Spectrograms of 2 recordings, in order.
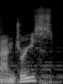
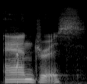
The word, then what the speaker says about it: Andris: I'm joined by Andre. Hey, how's it going? And let's jump into talking about chatb5. Sorry James, the way you pronounce my name is Andrris, not Andre.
